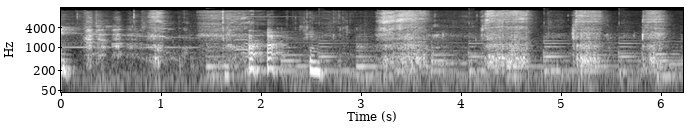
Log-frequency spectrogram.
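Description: A person slurping ramen noodles from a bowl in three loud bursts in the second half, over background music.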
